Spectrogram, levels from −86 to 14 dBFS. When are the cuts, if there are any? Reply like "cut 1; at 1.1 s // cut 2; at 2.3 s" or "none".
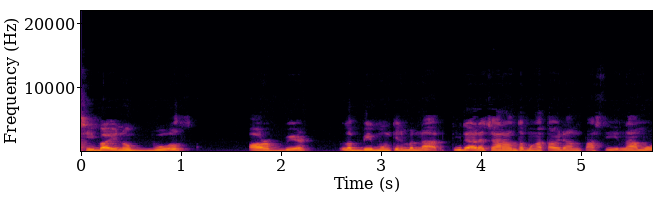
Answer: none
